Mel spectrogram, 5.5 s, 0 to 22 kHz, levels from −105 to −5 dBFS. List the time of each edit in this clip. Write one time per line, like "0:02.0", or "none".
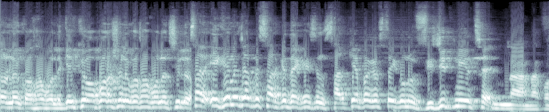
0:01.9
